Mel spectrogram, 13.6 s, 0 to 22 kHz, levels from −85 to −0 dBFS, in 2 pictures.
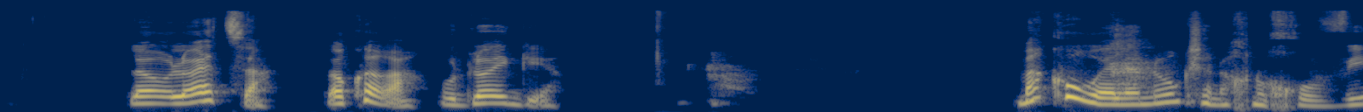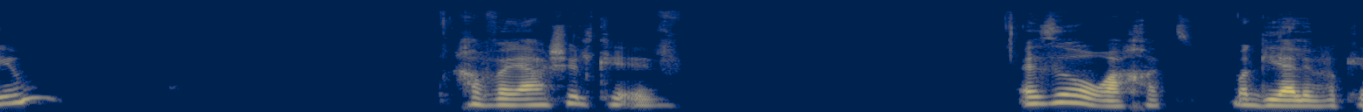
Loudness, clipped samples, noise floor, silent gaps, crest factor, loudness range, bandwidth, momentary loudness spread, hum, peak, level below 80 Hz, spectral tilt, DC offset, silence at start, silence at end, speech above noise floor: -25 LUFS; under 0.1%; -87 dBFS; none; 22 dB; 10 LU; 15.5 kHz; 17 LU; none; -6 dBFS; -76 dBFS; -5 dB/octave; under 0.1%; 0.65 s; 0.15 s; 62 dB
